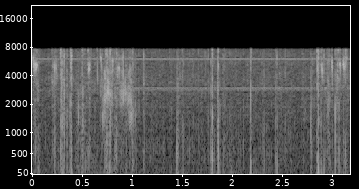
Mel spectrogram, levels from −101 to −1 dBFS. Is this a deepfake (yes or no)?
yes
